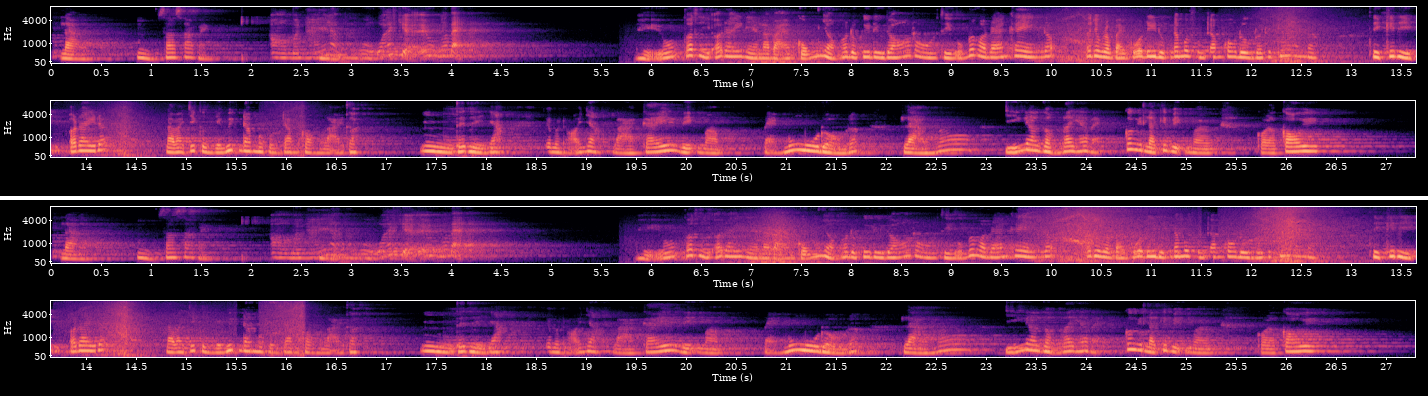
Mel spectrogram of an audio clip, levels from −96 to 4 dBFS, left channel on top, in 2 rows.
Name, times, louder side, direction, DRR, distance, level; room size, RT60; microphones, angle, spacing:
voice 1, 0.1-0.4 0.9-1.6 2.7-2.9 5.8-10.0 10.3-12.7 13.2-14.2 14.8-16.8 17.3-18.2 18.6-20.4 20.8-21.7 22.1-22.9 23.2-26.3, left 2 dB, 60° left, 7 dB, 1.1 m, -20 dB
voice 2, 2.2-4.1 10.7-10.8 13.3-13.5 17.6-17.9, left 2 dB, 40° left, 4 dB, 3.0 m, -28 dB
sound 1, 6.0-9.1 9.7-16.2, right 5 dB, 40° right, 0.7 m, -34 dB
25.5 x 24.5 x 9.6 m, 2.1 s
head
